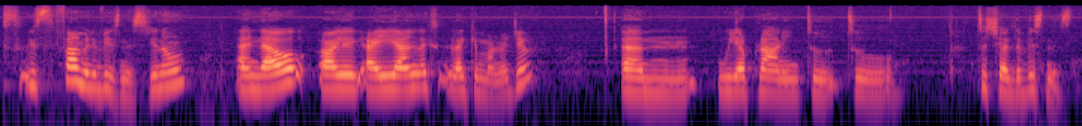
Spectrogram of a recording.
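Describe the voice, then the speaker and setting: Woman, halting interview answers. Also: medium pitch. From Dominican Republic. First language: Spanish. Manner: halting, with restarts and repeated words.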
